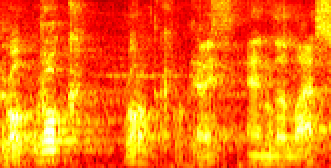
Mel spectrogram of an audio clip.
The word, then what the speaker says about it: Rok: Rok, okay. yes. And the last name? Dežman. How do you spell that?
